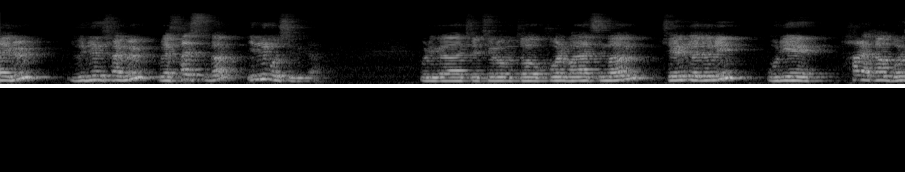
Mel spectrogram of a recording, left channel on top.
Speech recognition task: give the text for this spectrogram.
누리는 삶을 우리가 살 수가 있는 것입니다. 우리가 죄로부터 구원을 받았지만 죄는 여전히 우리의 타락한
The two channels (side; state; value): right; silent; digital silence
